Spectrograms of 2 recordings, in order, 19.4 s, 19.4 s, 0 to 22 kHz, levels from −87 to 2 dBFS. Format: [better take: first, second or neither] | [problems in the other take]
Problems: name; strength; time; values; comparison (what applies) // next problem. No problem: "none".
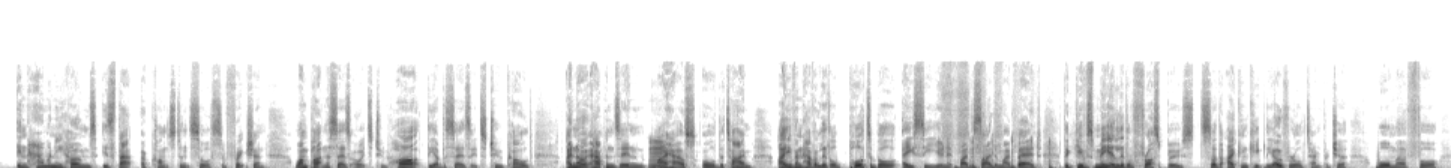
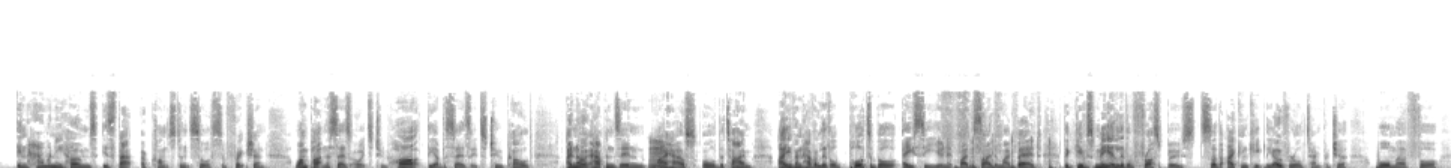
first | garbled, watery; slightly; nothing above 9 kHz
